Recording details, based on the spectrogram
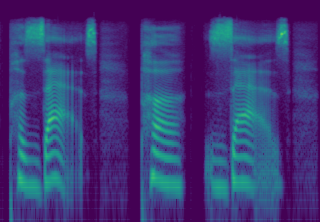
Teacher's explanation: The stress is all on that last syllable, zazz. You say it with energy.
